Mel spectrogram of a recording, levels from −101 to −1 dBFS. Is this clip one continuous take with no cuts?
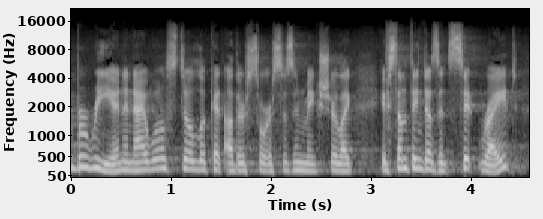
yes; 0 cuts

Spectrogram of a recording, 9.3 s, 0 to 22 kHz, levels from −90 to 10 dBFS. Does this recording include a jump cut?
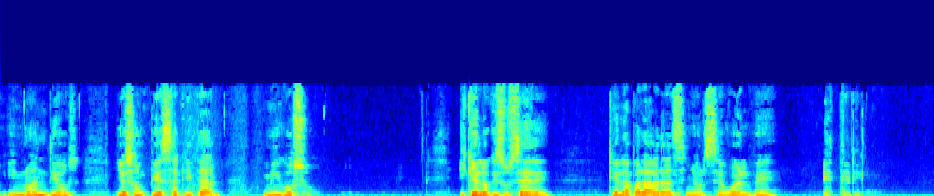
no; 0 cuts

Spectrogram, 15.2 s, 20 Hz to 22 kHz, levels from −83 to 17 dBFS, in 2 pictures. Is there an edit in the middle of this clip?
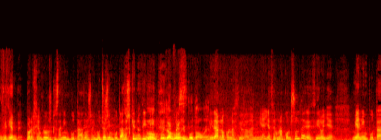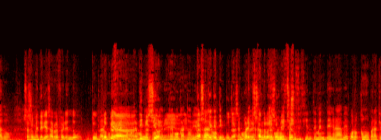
yes; 1 cut; at 4.2 s

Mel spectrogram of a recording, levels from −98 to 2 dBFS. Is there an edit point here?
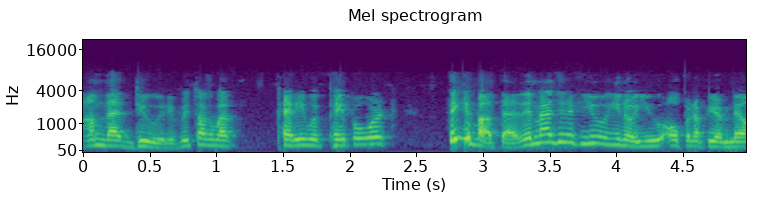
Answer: no; 0 cuts

